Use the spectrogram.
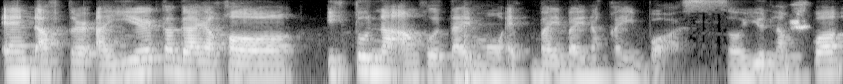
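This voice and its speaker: A woman with a Filipino accent, a guest coach giving animated motivational talk on a video call. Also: low-pitched, moderate pace, slight background noise. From Philippines. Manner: animated, switching between English and Tagalog.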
